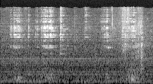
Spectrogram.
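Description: Faint metallic clinks and light rattles from safety wire and small hardware being handled at a two-piece brake rotor.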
